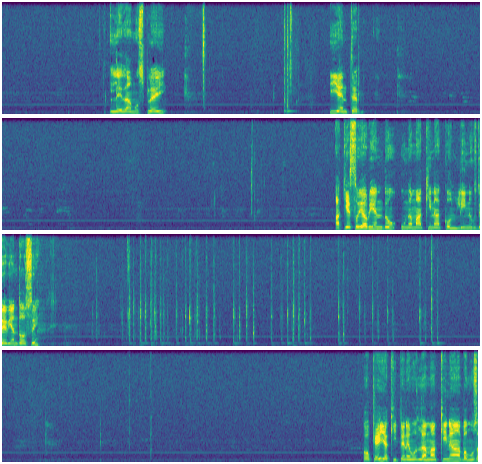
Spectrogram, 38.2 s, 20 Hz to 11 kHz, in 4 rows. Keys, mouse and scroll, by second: 5.5 Return, 21.2-27.3 typing, 23.9 Tab, 27.6 Return.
